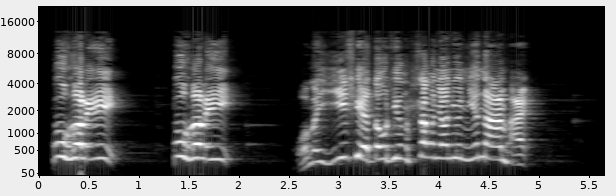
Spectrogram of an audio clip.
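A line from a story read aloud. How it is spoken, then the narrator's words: Crowd shouting together. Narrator (Chinese): 大家齐声大喊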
